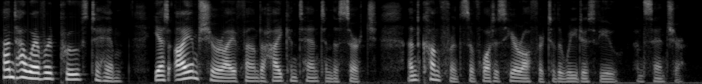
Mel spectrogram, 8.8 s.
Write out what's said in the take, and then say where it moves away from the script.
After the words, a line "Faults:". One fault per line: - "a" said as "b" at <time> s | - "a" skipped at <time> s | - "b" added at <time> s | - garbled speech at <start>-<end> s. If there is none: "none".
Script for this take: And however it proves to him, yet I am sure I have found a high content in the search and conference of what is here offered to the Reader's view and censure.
And however it proves to him, yet I am sure I have found a high content in the search and conference of what is here offered to the Reader's view and censure.
Faults:
none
